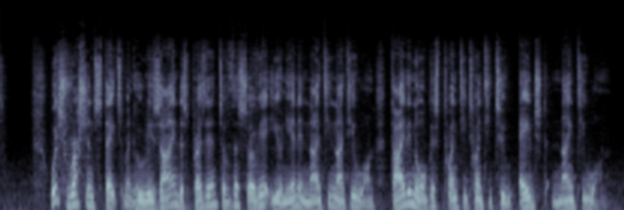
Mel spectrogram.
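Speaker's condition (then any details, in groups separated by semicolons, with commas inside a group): No condition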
